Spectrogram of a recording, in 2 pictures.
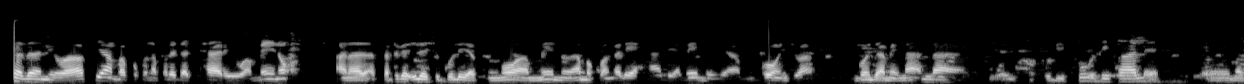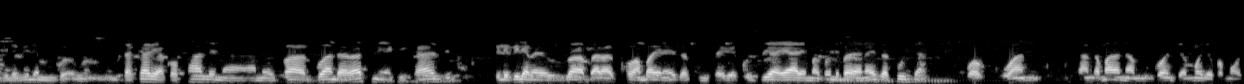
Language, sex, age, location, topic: Swahili, male, 18-24, Kisii, health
